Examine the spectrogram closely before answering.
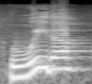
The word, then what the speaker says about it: Ouida: Ouida Walls. The Ouida is O-U-I-D-A. I will always have to clarify that it's French, so the O is silent.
